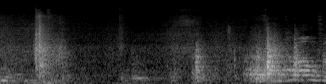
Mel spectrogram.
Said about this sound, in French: Peut-être on ferme la fenêtre, ça fait du bruit. On peut fermer la fenêtre.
